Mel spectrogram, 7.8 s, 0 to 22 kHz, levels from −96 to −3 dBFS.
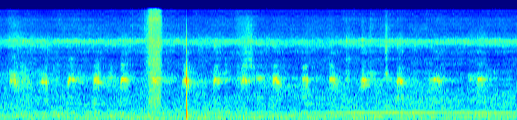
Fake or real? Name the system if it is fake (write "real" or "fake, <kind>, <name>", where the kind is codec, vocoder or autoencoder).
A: fake, codec, SNAC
